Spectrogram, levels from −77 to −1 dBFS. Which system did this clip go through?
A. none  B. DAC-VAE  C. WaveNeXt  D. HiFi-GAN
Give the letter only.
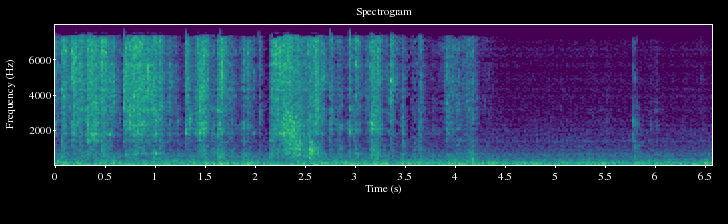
D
